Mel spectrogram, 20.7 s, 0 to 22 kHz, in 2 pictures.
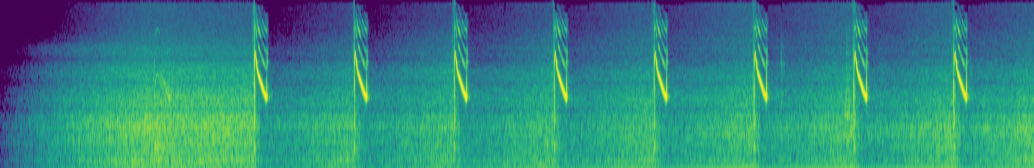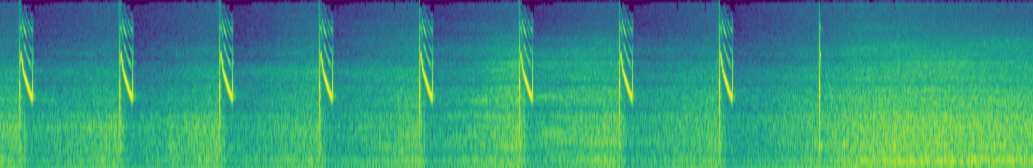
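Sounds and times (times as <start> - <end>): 
audible traffic signal peeping at a crossing in Inazawa, Aichi: 1.5 - 1.9, 2.5 - 2.8, 3.5 - 3.8, 4.5 - 4.8, 5.5 - 5.8, 6.4 - 6.8, 7.5 - 16.8, 17.5 - 17.8.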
